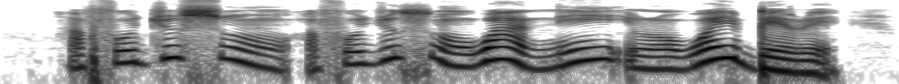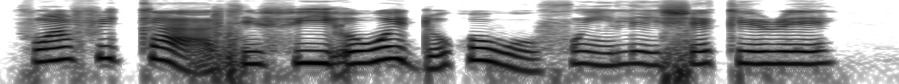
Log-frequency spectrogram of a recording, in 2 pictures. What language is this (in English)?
Yoruba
